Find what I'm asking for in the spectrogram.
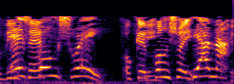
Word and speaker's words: feng shui: Que es la primera vez que escucha en un medio a alguien pronunciar la palabra Feng Shui correctamente.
